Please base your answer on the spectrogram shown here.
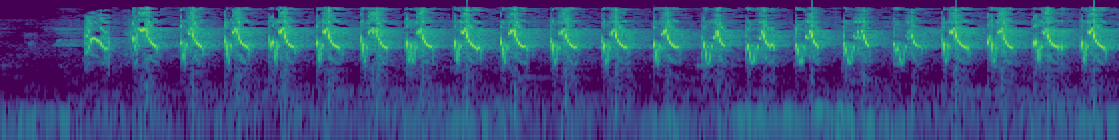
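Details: Female bar-winged prinia calling the male, played as a lure to provoke singing: a long, loud, even series of around twenty sharp descending chirps, roughly three per second, over faint low background rumble.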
